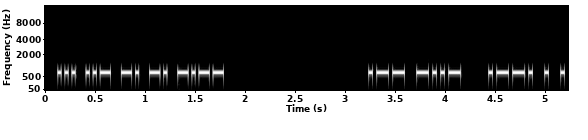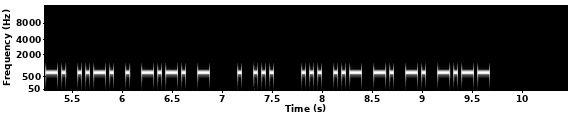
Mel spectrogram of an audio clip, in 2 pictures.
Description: Morse code, heard as a keyed tone, about 33 wpm, 700 Hz. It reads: SUNNY WX PERFECT ES SUNNY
